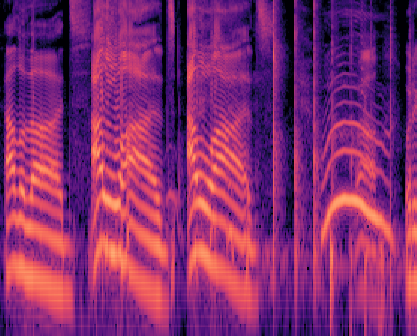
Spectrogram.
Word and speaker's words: Alolod: Alulads.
